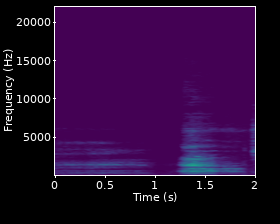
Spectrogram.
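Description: A man sighing: one breathy exhale starting a little over a second in, after faint breathing.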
